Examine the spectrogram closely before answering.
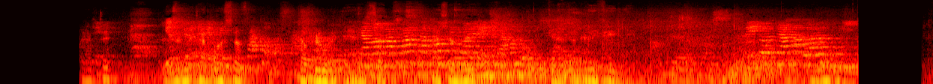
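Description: A man talks calmly nearby in an echoing hall.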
